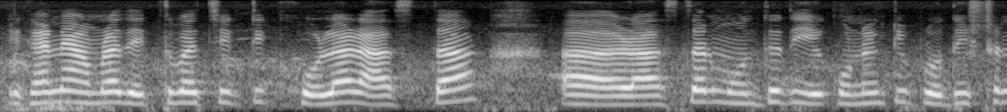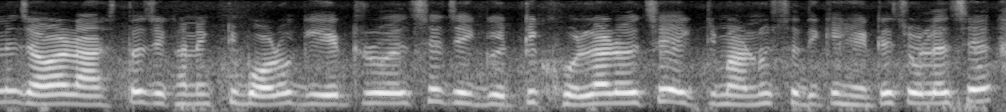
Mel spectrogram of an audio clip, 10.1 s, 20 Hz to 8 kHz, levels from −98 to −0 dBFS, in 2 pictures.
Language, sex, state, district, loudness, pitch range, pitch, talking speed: Bengali, female, West Bengal, North 24 Parganas, -15 LUFS, 250-290 Hz, 270 Hz, 180 wpm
